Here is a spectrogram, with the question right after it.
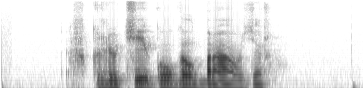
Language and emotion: Russian, neutral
